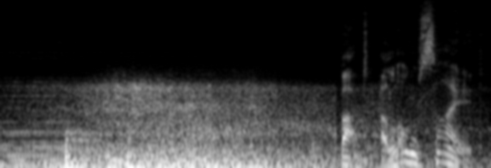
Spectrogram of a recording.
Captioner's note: train whooshing; dramatic music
